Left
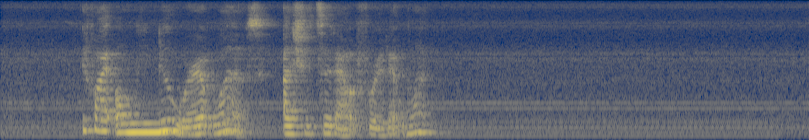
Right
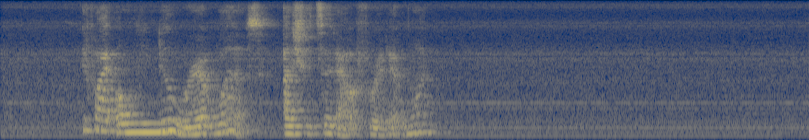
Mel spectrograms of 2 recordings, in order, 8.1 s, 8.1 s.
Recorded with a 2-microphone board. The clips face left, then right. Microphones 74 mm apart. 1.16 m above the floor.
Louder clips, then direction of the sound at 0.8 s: Left 5 dB; 45° left (ahead or behind).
